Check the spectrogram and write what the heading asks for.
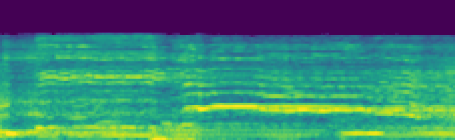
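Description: Live band with singing, recorded on a phone from the audience at a concert. About a second in, a sung note glides up and is held.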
